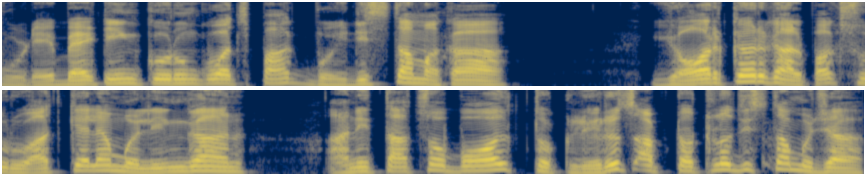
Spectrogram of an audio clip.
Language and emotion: Goan Konkani, fearful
